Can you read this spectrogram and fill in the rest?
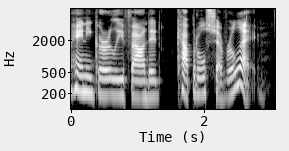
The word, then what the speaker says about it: Gourley: Haney Gurley, I think it's pronounced Gurley. It's spelled G-O-U-R-L-E-Y. So if I got it wrong, I'm sorry, but I've always heard it pronounced Gurley, so that's where we're going.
